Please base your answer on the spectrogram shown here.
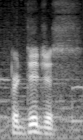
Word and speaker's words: prodigious: It's Prodigy, but with digious at the end. Prodigious.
